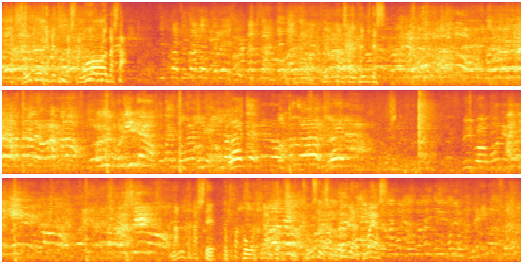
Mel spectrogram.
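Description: A large crowd murmurs and cheers in a big hall.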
